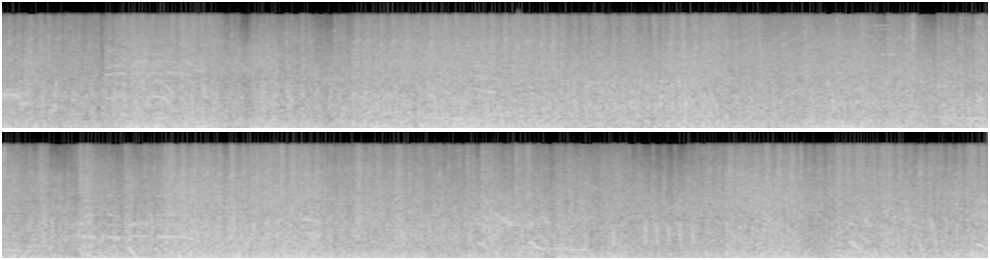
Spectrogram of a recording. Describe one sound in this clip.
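Gunfire crackles and rattles in bursts.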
